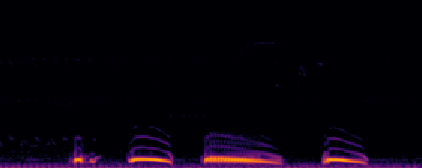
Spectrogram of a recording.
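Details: Spotted dove (tekukur) lure call used by bird trappers to draw other birds into calling: four low cooing notes, a short double coo then three longer arched coos, over a faint low hum.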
